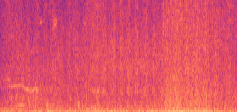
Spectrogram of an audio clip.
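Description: Gunfire in the Destiny video game: dense, continuous rapid shooting with layered bursts that fill the whole stretch, loud and close, and no talk over it.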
